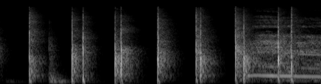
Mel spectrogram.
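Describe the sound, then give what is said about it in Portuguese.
A short run of hand claps applauding a story, about seven or eight sharp, loud slaps in an uneven rhythm, merging into a brief flurry of quicker clapping at the end. “Eu vou aplaudir essa história que ela é muito boa.”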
